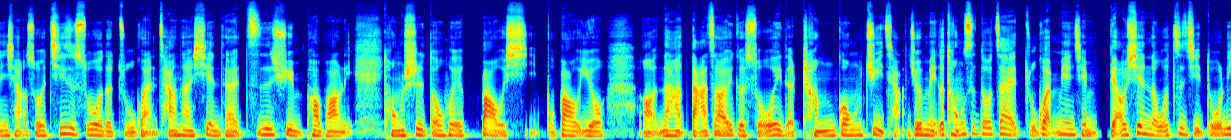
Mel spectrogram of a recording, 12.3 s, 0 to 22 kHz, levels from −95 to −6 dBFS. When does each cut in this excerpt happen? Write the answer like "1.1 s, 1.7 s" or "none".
3.8 s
